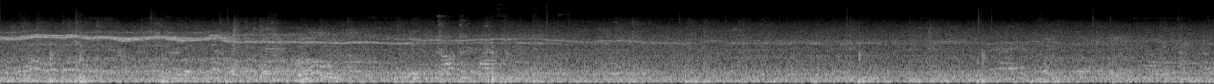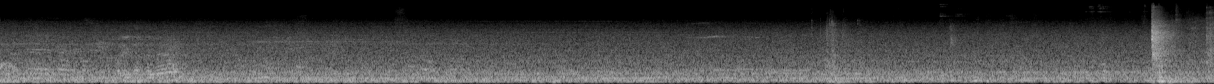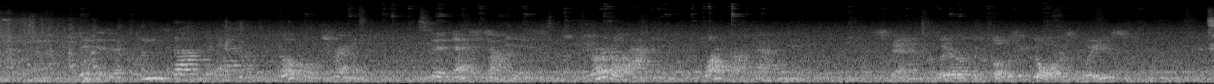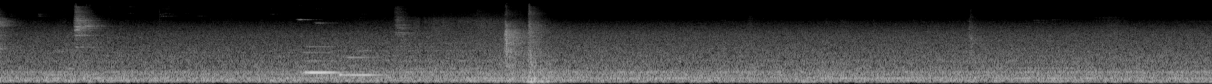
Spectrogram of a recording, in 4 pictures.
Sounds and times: Train announcements 0:00.0 - 0:06.9
M Train 0:00.0 - 0:48.5
wind inside the M train 0:00.0 - 0:48.5
Train announcements 0:24.4 - 0:36.2
Train announcements 0:39.1 - 0:41.5

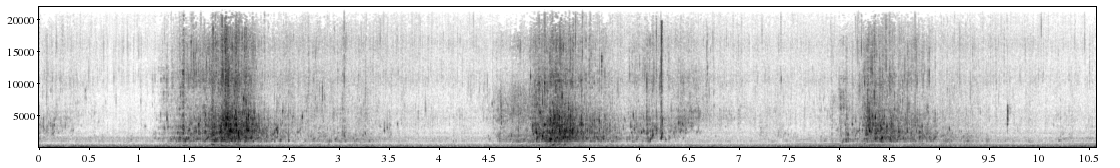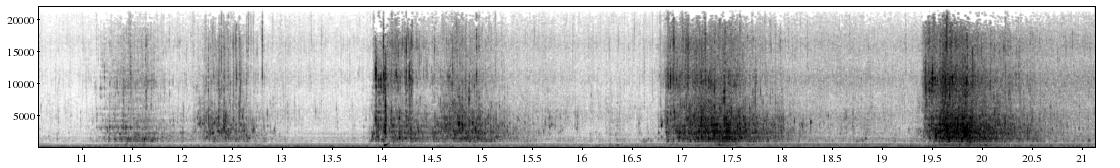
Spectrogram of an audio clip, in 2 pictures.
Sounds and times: boats 0:00.0 - 0:21.1
waves 0:00.0 - 0:21.1

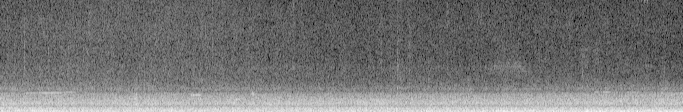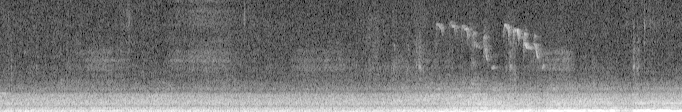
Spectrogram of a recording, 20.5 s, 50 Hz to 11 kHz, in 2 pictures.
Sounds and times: traffic noise 0:13.9 - 0:20.4
Bird song 0:16.5 - 0:18.5

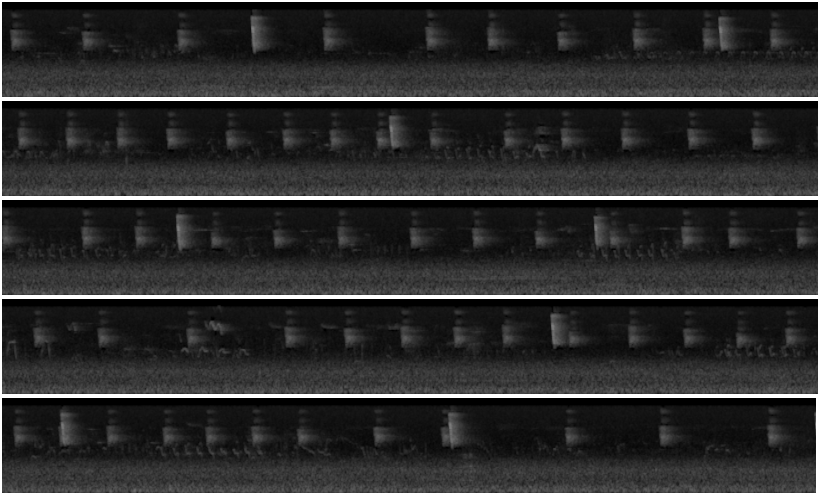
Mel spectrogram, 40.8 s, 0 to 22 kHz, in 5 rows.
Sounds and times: Birds 0:00.0 - 0:40.7
water 0:00.0 - 0:40.7
wind 0:00.0 - 0:40.7

